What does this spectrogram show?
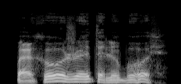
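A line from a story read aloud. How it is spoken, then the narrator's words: Big man's loud laughter. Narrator (Russian): расхохотался здоровяк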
